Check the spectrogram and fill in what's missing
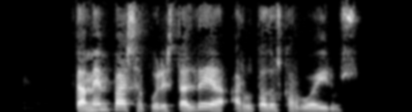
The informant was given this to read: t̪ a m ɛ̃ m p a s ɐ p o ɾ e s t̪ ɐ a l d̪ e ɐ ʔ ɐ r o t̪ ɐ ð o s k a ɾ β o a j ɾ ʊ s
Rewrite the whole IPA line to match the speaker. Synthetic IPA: t̪ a m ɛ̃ m p a s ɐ p o ɾ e s t̪ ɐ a l d̪ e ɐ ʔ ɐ r u t̪ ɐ ð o s k a ɾ β o e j ɾ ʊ s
